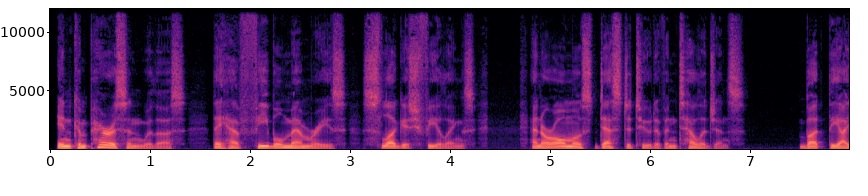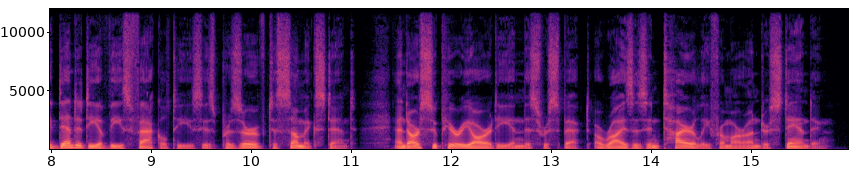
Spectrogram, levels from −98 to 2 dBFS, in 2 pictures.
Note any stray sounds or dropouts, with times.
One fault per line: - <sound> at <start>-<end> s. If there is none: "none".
none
